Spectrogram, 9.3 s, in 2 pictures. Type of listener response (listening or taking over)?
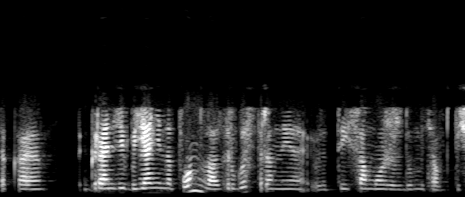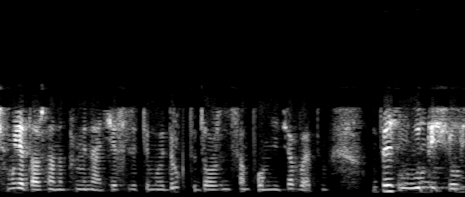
taking over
